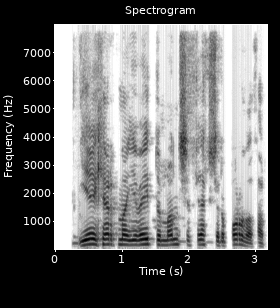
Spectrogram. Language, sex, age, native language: Icelandic, male, 30-39, Icelandic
